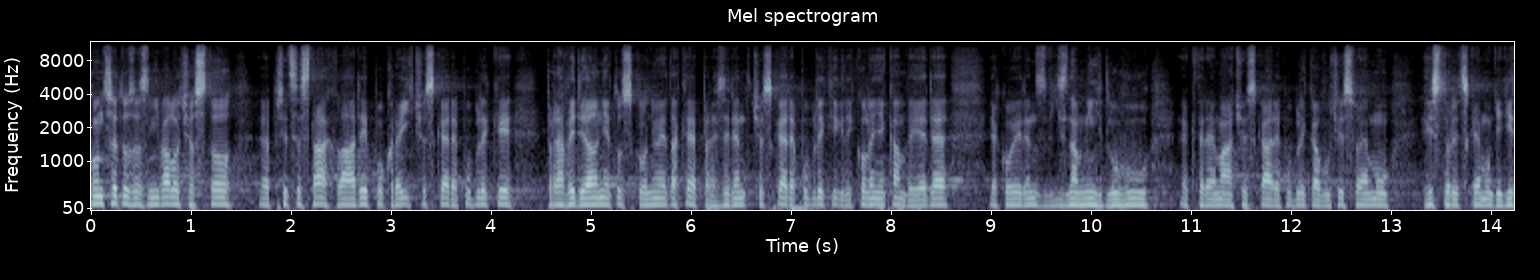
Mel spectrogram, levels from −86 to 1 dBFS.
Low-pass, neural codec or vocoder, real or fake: 10.8 kHz; none; real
